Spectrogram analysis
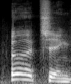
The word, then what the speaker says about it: Keqing: It was Keqing, by the way, is how you're meant to pronounce it. Keqing. Keqing, I think it is. I don't have the tonality correctly, but yeah.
